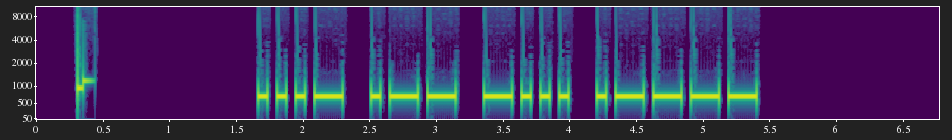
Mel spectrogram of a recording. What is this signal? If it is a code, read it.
Morse code, heard as a keyed tone, about 17 wpm, 700 Hz. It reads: VWB1
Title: Four Challenging Letter-Number Combinations 17wpm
